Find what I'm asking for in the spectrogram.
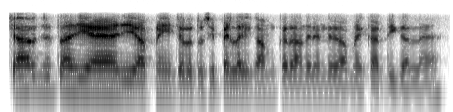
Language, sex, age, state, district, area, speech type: Punjabi, male, 18-30, Punjab, Fazilka, rural, conversation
